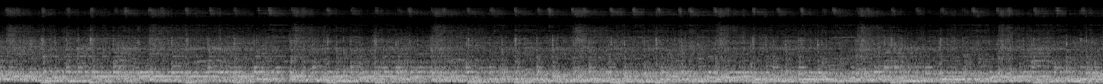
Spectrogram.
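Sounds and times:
djembes and drum kit groove: 0.0s - 11.0s.

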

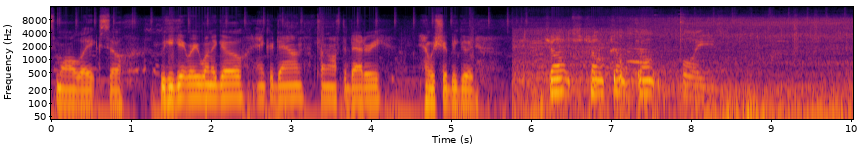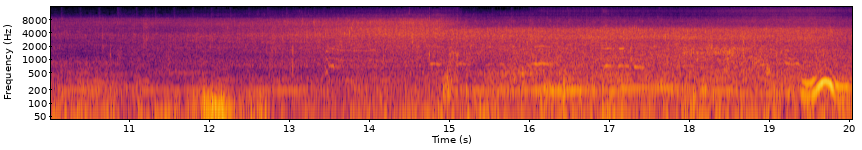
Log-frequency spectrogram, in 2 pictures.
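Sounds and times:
fish deep-frying in oil: 7.9s - 19.5s.

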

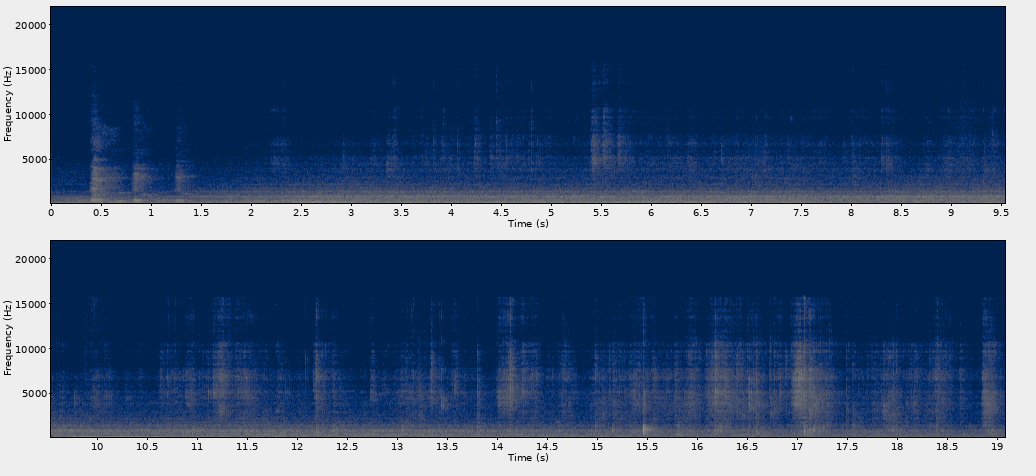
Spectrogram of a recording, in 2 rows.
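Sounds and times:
low rumbling drone over speakers: 0.0s - 15.6s.

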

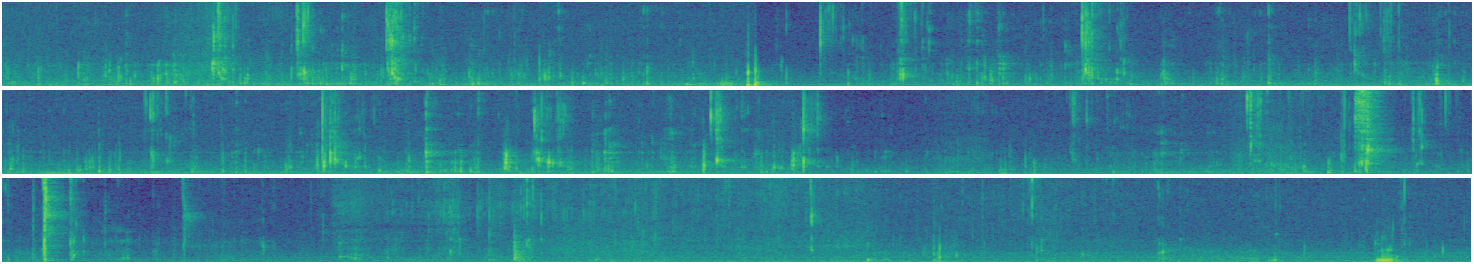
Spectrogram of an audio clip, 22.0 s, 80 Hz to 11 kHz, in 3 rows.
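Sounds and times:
close chewing with wet mouth sounds: 0.0s - 17.9s, 18.5s - 22.0s.

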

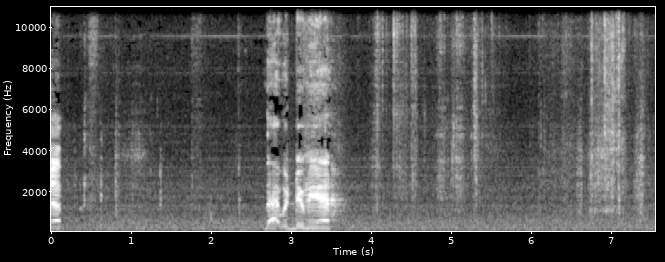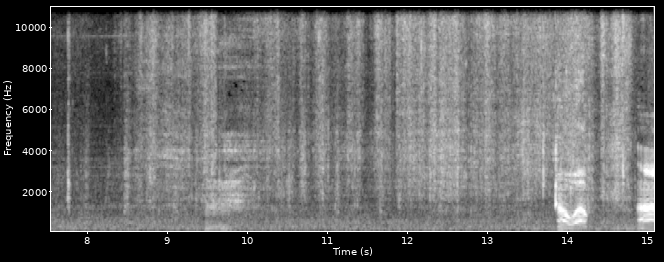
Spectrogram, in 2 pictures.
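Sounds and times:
low hum inside car: 0.0s - 15.0s
person chewing: 6.1s - 13.8s
paper wrapper crinkling: 8.6s - 14.8s.

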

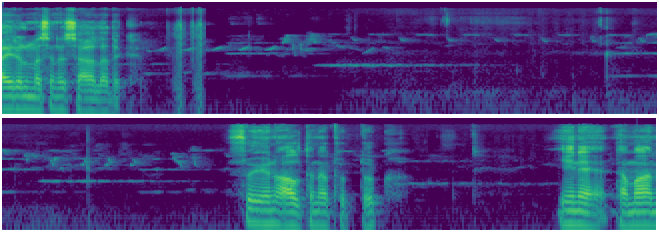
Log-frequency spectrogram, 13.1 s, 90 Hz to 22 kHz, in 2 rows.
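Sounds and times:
small birds chirping: 0.0s - 13.0s.

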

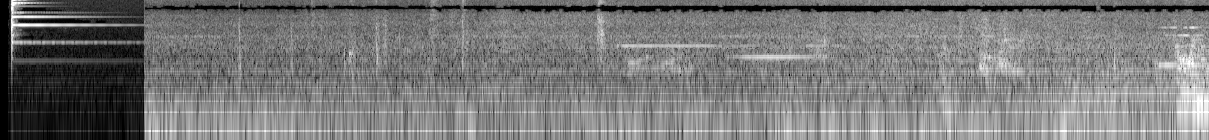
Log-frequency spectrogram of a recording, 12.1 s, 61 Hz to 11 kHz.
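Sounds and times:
bright ding chime: 0.1s - 1.5s.

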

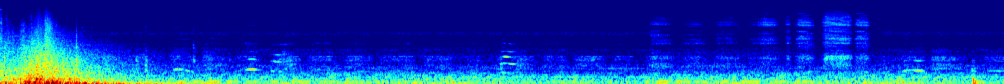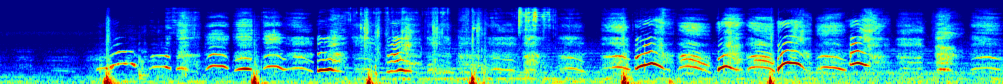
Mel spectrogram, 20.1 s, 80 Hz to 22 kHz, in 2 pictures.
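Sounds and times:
low horror drone: 0.0s - 20.0s
woman breathing frightened: 1.6s - 20.0s
high whimpering cries: 6.6s - 20.0s.

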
